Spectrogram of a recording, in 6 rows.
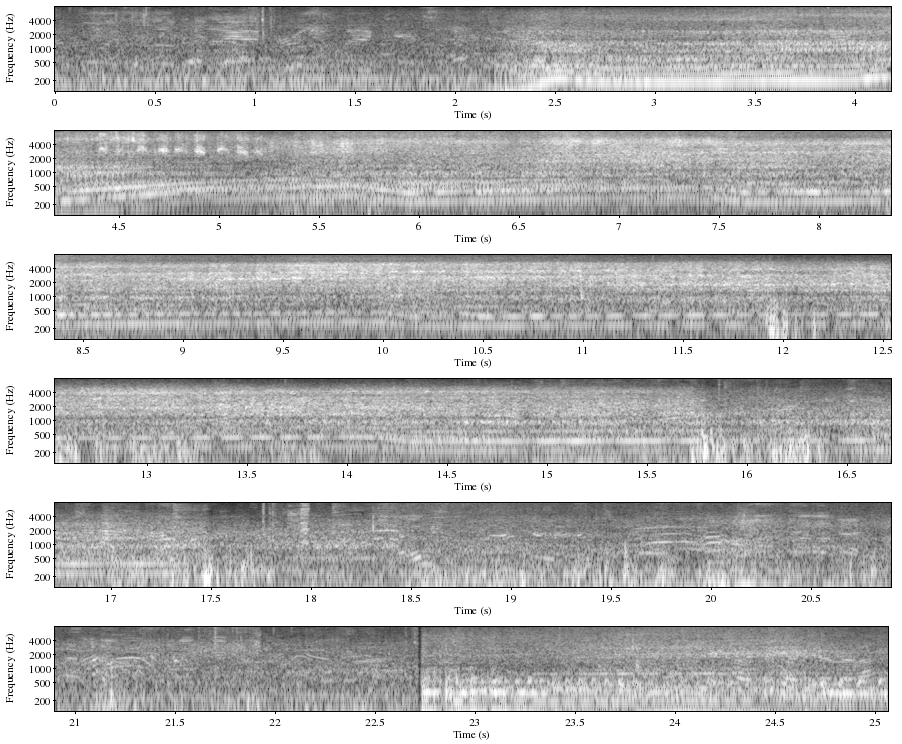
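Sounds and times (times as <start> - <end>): car engine accelerating with upshifts: 2.0 - 19.6, 22.6 - 25.0.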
